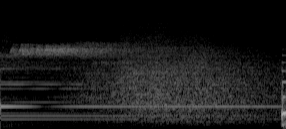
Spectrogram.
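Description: Gentle background piano music: a held chord slowly fading out over a faint hiss.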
